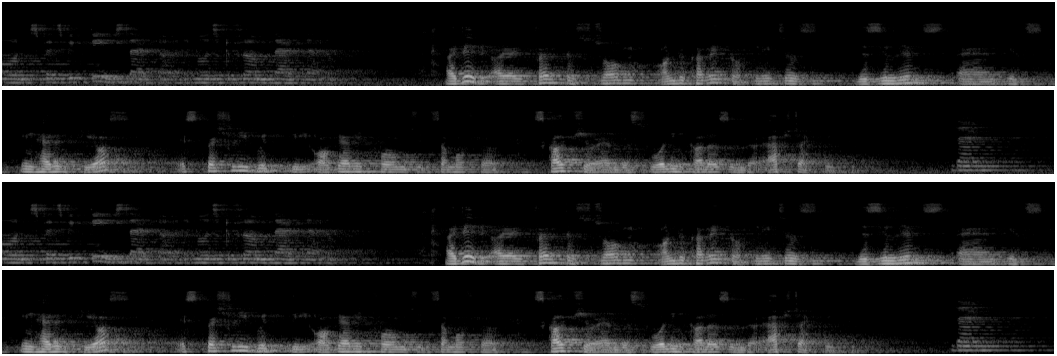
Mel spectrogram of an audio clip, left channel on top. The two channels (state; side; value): noise; left; rumble, 26 dB below the sound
